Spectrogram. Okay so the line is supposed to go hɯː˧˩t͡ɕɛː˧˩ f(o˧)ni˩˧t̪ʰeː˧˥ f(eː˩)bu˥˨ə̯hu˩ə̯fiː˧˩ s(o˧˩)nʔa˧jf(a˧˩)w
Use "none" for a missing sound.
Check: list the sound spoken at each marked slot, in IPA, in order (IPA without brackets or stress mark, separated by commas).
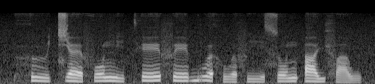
o˧, eː˧˥, o˧˥, a˩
